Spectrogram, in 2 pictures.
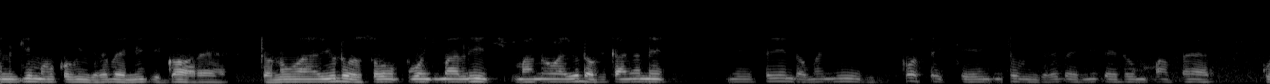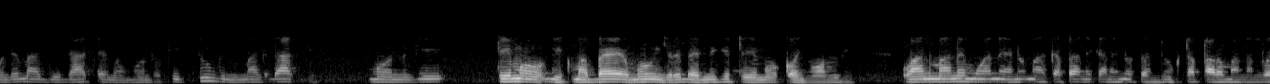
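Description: Speech over a narrowband mobile link, with two kinds of trouble. The first is an AMR rate drop, heard twice: from 7.84 to 10.34 s and again from 13.22 to 14.96 s. The band doesn't narrow and nothing cuts out, but the voice goes rougher and more synthetic, then cleans up when the rate recovers. That fits the link stepping down from the 12.2 kbps mode to 4.75 kbps, with the freed bits spent on error protection. The second is automatic gain falling, from 17.64 to 22.54 s. The AGC found the input too loud, or its background too strong, and eased its gain down by about 6 dB, so the speech and the room noise behind it sink together, smoothly. That shared drop in the background is what separates it from the talker shifting position at the mic around 17 s, where only the voice changes level.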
